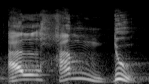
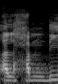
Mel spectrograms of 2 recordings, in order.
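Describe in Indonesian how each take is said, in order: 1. Kata itu berakhir dengan vokal u. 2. Kata itu berakhir dengan vokal i. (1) "alhamdu pakai dhammah" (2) "atau alhamdi pakai kasrah"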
